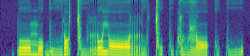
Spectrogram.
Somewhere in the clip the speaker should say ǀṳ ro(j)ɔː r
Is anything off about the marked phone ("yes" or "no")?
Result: no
